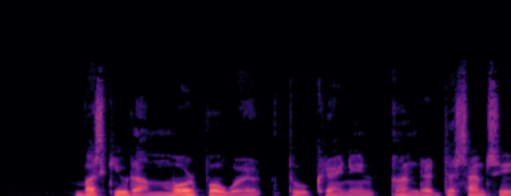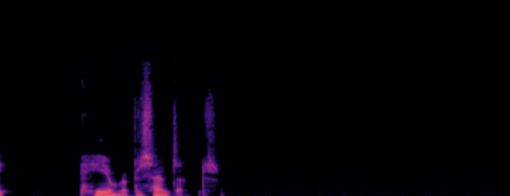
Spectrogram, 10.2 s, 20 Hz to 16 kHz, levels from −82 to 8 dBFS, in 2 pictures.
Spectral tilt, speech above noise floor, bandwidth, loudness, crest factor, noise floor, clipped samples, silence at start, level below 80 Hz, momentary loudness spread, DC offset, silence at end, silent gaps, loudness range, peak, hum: -6 dB/octave; 49 dB; 10.5 kHz; -26 LUFS; 22 dB; -75 dBFS; under 0.1%; 0.75 s; -62 dBFS; 21 LU; under 0.1%; 2.95 s; none; 10 LU; -6 dBFS; none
